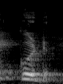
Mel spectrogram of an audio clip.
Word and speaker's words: could: करने के क्रम में एल जो है वो साइलेंट पे रहेगा।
